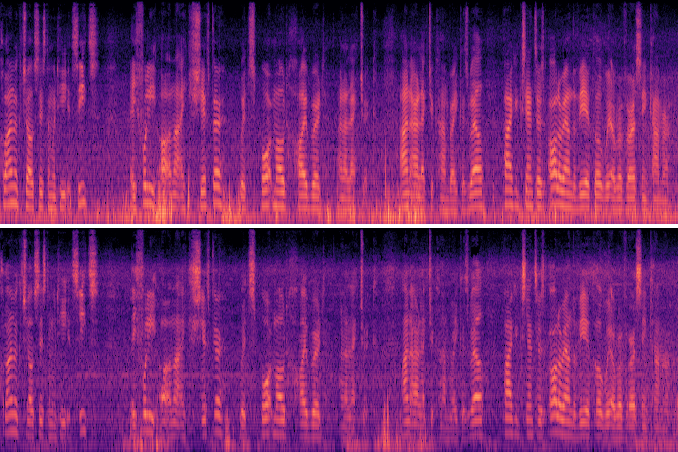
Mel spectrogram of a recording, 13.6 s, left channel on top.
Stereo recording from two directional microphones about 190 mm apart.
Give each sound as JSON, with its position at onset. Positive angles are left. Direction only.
{"t": 0.1, "sound": "speech", "side_deg": 25}
{"t": 2.7, "sound": "speech", "side_deg": 20}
